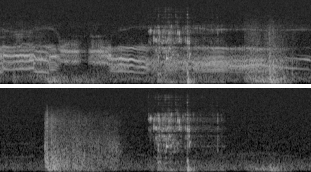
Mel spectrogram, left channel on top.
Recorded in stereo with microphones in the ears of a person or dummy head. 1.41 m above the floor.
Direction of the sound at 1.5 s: 5° right (ahead or behind).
